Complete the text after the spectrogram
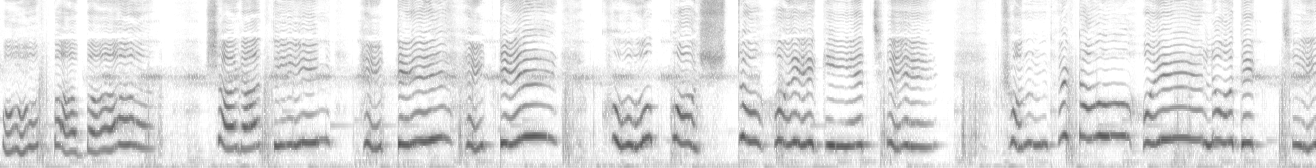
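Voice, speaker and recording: A cartoonish character voice from a woman, extremely high in pitch, at a very slow pace. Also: ordinary pitch variation. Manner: plaintive, fussy.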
